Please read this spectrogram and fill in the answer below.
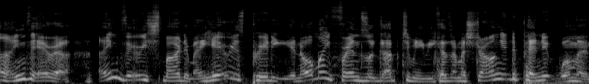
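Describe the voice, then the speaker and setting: A put-on character voice at a middle pitch and a fairly quick pace. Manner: mocking, girly.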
